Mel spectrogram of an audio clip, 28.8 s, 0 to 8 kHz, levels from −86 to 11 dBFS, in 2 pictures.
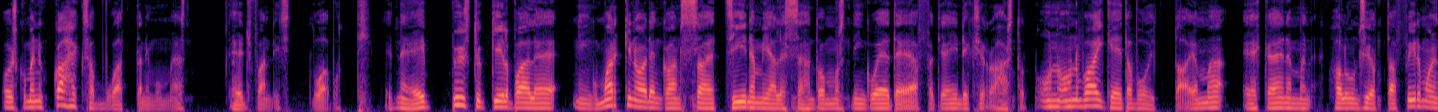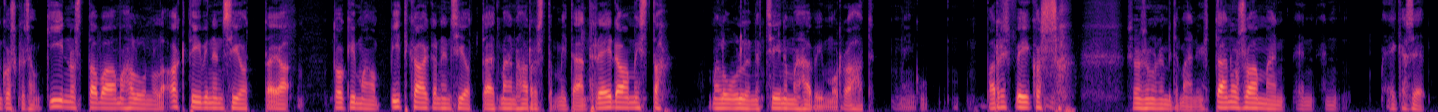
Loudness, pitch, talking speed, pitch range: -22 LUFS, 125 Hz, 175 wpm, 115-140 Hz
